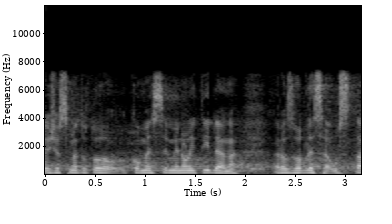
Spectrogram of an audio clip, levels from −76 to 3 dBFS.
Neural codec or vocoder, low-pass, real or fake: none; 7.2 kHz; real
